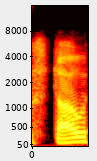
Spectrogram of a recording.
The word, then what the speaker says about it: stout: catégorie ce qu'on appelle les stout tout ou stout si on prononce à l'anglaise et pas dans la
